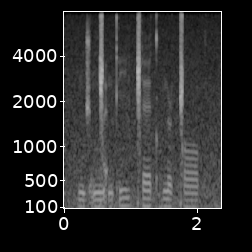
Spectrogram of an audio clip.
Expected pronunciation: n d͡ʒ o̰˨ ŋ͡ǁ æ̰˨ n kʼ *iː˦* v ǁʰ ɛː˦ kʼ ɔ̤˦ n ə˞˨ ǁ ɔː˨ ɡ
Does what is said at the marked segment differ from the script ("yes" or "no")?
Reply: no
